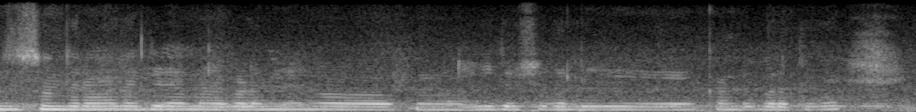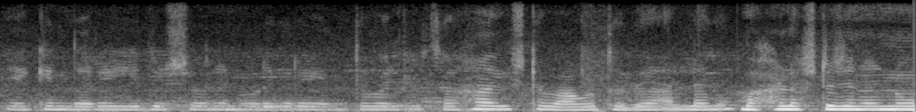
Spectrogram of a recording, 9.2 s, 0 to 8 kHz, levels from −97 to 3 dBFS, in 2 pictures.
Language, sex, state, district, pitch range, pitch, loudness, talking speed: Kannada, female, Karnataka, Shimoga, 210-220 Hz, 215 Hz, -20 LUFS, 110 wpm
